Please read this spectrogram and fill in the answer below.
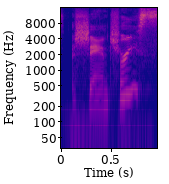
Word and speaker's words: Chantrice: So my personal page, it's Chantrice.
